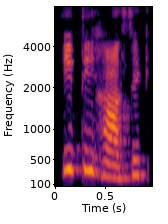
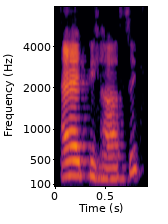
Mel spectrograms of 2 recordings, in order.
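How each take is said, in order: First: ऐतिहासिक said "itihasik", opening on i; wrong form. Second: ऐतिहासिक opening on a full "ai"; correct form. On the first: Teacher showing a sandhi error, wrong opening vowel i. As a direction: start ऐतिहासिक with an i sound. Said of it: "ऐसे नहीं". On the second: Teacher correcting a sandhi error, correct opening ai. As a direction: start ऐतिहासिक with ai, not i. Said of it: "ऐसे लिखा जाता है". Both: Shown as a demonstration.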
